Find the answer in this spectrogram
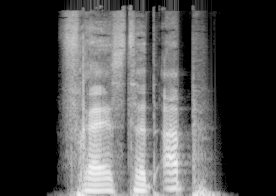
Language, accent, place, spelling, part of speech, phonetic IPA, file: German, Germany, Berlin, frästet ab, verb, [ˌfʁɛːstət ˈap], De-frästet ab.ogg
- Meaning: inflection of abfräsen: 1. second-person plural preterite 2. second-person plural subjunctive II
